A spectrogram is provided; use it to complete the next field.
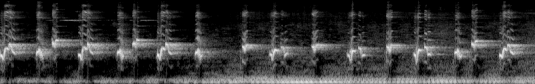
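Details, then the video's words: Yellow-vented bulbul singing hard in ropel style to challenge an opponent: a steady run of rich, warbling chirps, each a short liquid slur, repeated over five seconds with a low rumble in the background. "suara burung trucukan gacor mengajak lawan adu ropel"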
